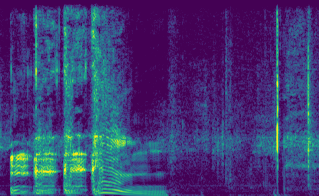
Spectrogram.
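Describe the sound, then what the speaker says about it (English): A man clears his throat in a few rough, throaty bursts followed by a drawn-out vocal rasp, close to the microphone, then a couple of faint clicks and quiet room noise. "have to clear my throat"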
